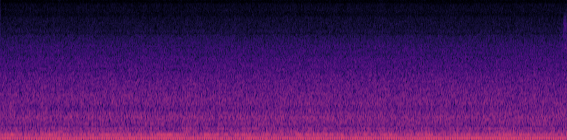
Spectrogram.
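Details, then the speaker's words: Used Hurricane box fan running on low speed: steady low hum with a constant buzzing rattle. The fan shakes and is very loud even on low; cause unclear. "f is shaking quite a bit yeah it's very loud as you can see just low speed is morning than enough"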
